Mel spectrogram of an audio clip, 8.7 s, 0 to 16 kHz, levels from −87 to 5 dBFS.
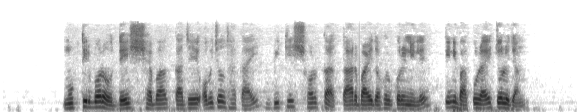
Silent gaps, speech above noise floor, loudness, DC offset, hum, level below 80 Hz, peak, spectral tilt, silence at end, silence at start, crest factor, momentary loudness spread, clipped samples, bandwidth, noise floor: none; 58 dB; -18 LUFS; under 0.1%; none; -50 dBFS; -2 dBFS; -5.5 dB/octave; 0.8 s; 0.95 s; 16 dB; 12 LU; under 0.1%; 7.8 kHz; -75 dBFS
